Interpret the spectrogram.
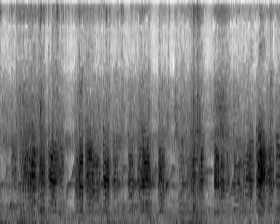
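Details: A busy flock of captive zebra finches fills the air with nasal, toy-trumpet beeps and chatter.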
